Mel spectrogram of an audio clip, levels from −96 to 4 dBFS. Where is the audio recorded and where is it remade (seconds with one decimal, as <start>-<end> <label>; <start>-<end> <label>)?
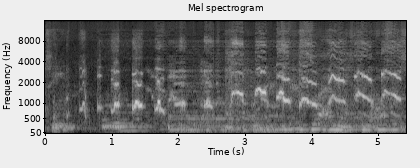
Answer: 0.0-0.8 recorded; 0.8-4.0 remade; 4.0-4.4 recorded; 4.4-5.4 remade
